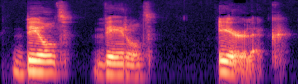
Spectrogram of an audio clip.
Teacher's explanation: sometimes when it's in front of an l or r yes, it sounds a little bit more like i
